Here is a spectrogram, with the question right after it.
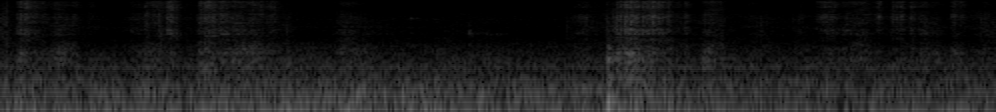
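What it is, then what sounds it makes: Pencil writing on cardstock. A wooden pencil scratches and writes across a flat pink cardstock heart cutout lying on dark fabric, held by fingers with long glittery red nails. A soft, continuous raspy scratching rubs along the paper with faint low rumble underneath and brief brighter bursts of scraping.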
